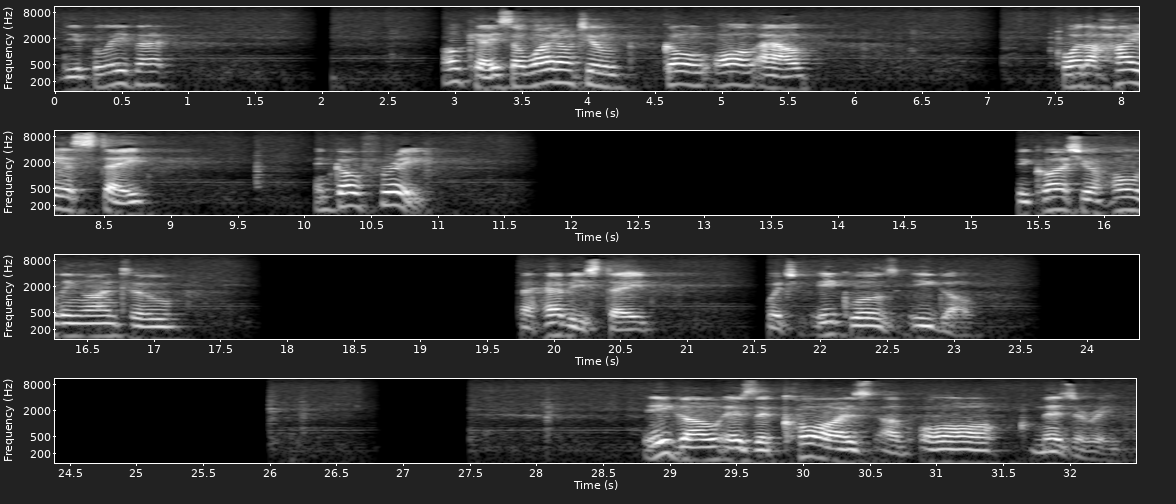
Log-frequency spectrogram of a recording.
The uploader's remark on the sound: I cleaned up the audio a bit as the original was noisy.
